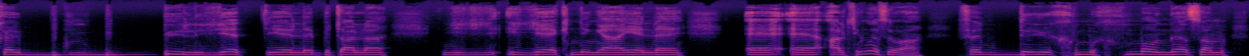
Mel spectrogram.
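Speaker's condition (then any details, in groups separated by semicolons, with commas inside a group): Down syndrome; present from birth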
